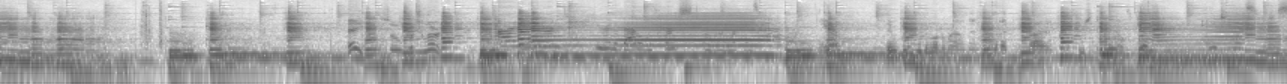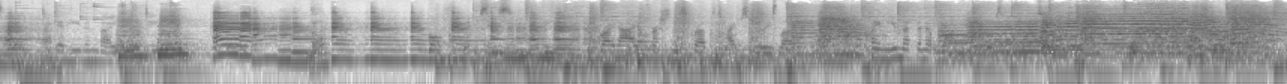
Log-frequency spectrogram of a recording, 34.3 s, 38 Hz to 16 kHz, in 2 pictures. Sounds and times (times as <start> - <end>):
Music: 0.0 - 34.3
Speech: 4.6 - 20.6, 21.2 - 21.6, 22.8 - 28.0, 28.6 - 34.1.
